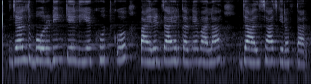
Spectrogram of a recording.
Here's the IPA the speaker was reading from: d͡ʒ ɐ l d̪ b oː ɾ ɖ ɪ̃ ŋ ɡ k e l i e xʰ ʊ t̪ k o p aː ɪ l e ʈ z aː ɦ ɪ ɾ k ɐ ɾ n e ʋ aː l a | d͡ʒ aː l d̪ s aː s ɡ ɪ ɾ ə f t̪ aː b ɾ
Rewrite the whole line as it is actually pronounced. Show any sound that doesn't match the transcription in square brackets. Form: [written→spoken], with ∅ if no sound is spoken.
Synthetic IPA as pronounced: d͡ʒ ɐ l d̪ b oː ɾ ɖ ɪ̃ ŋ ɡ k e l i e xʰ ʊ [t̪→d̪] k o p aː ɪ l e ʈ z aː ɦ ɪ ɾ k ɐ ɾ n e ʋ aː l a | d͡ʒ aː l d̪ s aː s ɡ ɪ ɾ ə f t̪ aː [b→∅] ɾ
